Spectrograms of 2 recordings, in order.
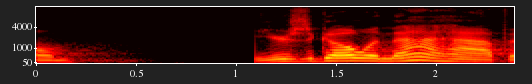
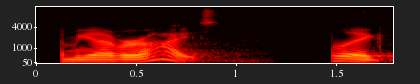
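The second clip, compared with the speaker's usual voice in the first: normal talking voice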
